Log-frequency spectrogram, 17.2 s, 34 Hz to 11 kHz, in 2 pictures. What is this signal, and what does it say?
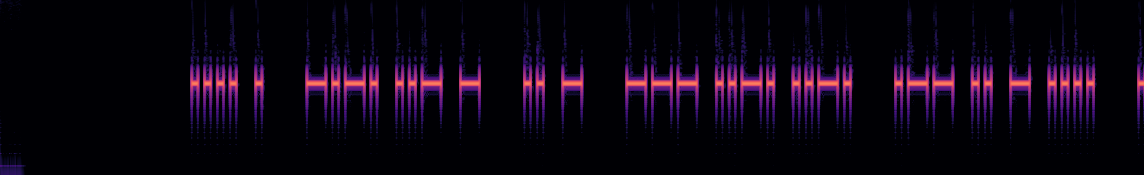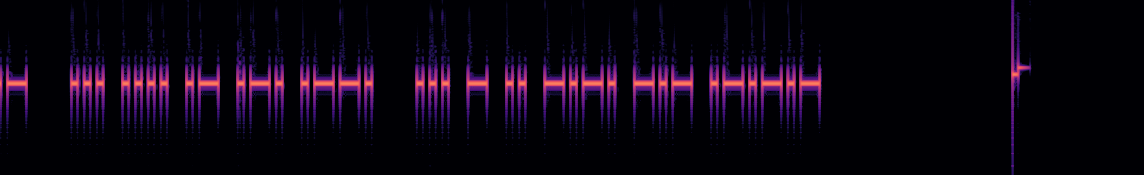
Morse code, heard as a keyed tone, about 25 wpm, 700 Hz. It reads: HE CUT IT OFF WITH A SHARP STICK.
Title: Sentences from Top 1600 Words 25wpm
